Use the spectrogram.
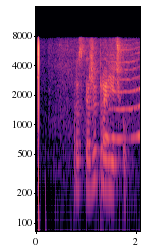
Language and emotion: Russian, neutral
